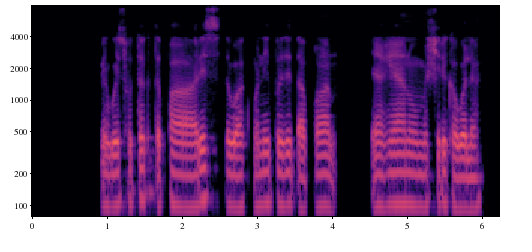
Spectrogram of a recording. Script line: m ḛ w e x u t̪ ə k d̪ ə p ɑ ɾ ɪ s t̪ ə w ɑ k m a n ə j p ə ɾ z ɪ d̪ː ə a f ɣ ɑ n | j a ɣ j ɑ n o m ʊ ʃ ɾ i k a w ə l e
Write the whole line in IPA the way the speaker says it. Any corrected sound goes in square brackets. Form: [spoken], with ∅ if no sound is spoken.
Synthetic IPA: m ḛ w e [s] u t̪ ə k d̪ ə p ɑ ɾ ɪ s [d̪] ə w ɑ k m a n ə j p ə ɾ z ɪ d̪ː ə a f ɣ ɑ n | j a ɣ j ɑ n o m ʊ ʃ ɾ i k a w ə l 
